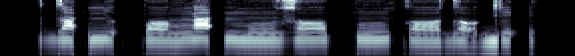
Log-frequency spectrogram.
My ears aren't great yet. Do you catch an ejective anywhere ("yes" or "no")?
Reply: no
